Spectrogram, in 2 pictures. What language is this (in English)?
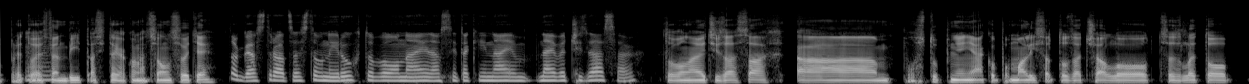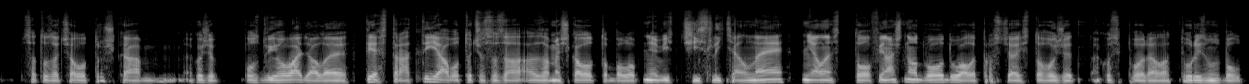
Slovak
